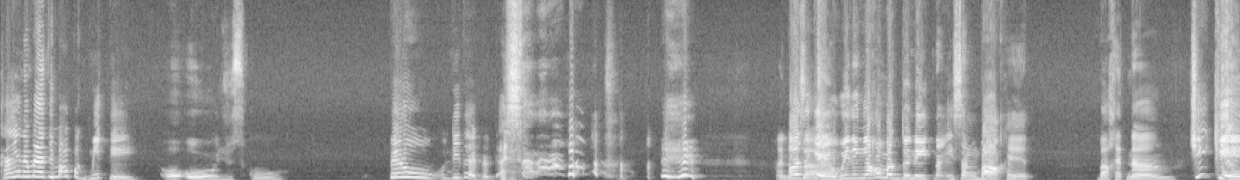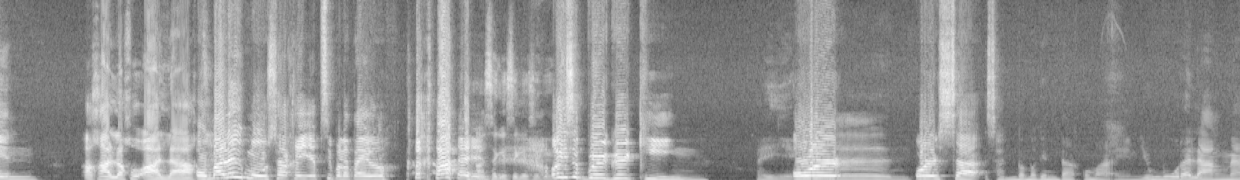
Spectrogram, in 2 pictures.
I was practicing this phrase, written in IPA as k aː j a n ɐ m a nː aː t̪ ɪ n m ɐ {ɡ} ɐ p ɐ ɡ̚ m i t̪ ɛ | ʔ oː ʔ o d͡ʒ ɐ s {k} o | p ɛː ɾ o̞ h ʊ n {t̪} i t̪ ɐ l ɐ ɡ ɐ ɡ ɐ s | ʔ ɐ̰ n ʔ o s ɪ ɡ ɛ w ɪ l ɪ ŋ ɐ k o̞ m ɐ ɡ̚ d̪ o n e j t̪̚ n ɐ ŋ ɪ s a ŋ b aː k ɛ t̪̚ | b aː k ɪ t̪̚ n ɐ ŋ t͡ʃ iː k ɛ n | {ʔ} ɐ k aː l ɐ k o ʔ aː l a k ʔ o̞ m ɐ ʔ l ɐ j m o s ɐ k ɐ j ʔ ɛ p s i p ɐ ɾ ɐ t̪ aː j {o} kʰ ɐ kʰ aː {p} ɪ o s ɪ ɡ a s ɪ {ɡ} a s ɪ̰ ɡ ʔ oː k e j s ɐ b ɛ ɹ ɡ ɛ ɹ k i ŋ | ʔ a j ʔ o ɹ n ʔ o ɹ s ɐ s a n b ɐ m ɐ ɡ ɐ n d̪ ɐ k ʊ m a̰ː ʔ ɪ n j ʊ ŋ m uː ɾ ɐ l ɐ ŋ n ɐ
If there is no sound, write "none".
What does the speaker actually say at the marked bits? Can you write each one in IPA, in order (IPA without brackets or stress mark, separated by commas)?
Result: k, k, d̪, ʔ, o, ʔ, ɡ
